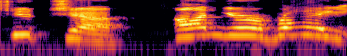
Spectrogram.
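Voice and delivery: high-pitched, loud shout. Running in to attack a centipede, in character: shouting a warning. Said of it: "I shout".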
